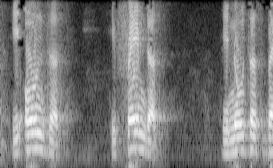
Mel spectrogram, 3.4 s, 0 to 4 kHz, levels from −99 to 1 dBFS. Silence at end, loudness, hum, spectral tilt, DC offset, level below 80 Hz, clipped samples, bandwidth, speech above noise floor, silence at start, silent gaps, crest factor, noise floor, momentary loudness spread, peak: 0 s; -10 LUFS; none; -9.5 dB/octave; under 0.1%; -48 dBFS; 0.4%; 4 kHz; 42 dB; 0 s; none; 12 dB; -52 dBFS; 19 LU; 0 dBFS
